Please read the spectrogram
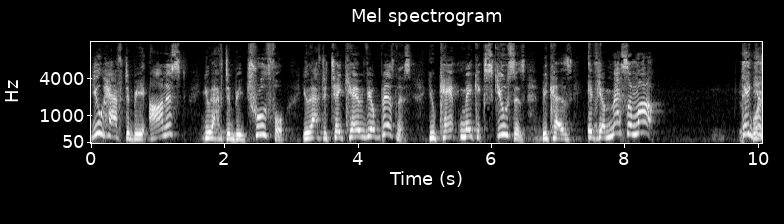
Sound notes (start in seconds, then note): none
